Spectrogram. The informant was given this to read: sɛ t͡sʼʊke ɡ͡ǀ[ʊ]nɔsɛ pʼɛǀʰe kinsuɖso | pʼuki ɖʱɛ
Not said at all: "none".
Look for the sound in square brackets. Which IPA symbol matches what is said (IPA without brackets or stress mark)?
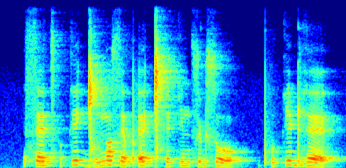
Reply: ʊ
